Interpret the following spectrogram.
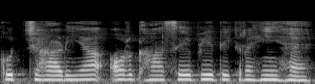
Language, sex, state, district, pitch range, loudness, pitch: Hindi, female, Jharkhand, Ranchi, 210-225 Hz, -14 LUFS, 215 Hz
